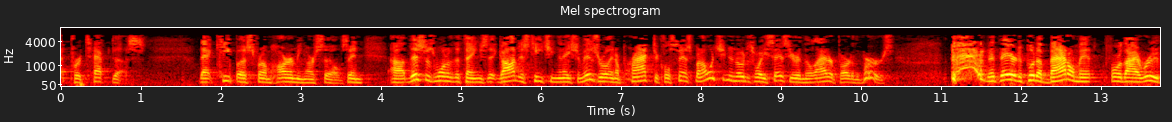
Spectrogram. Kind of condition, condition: setting, large echoing room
